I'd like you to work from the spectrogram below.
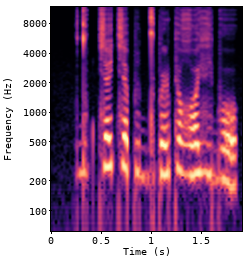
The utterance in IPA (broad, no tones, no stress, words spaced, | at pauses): dopcɛcɛ pibdɘpɘɭpʲo ʁʷɛvʲɛb o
